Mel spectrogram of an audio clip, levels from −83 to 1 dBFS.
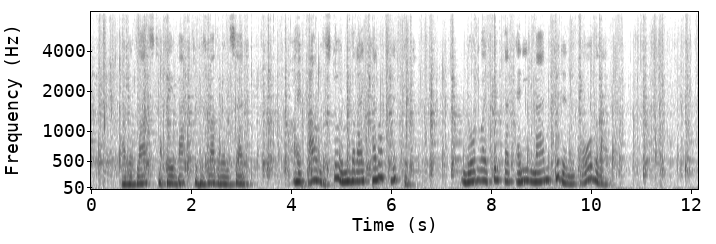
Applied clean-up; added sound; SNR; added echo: none; Run; 13 dB; reverberation time 0.4 s.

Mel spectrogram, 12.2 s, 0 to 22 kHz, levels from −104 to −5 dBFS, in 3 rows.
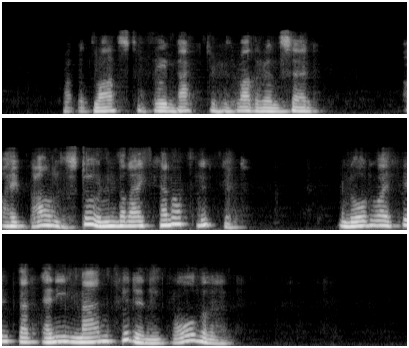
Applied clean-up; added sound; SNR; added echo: neural mask model DeepFilterNet 3.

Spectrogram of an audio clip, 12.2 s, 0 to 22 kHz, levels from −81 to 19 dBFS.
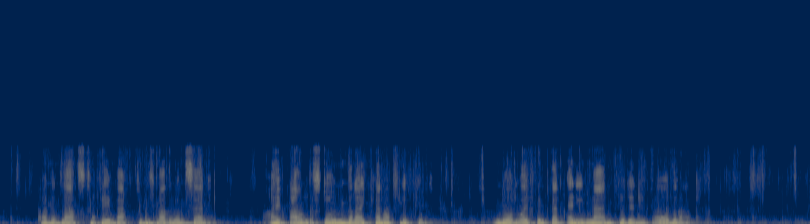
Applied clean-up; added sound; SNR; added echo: neural separator model SepFormer DNS4.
